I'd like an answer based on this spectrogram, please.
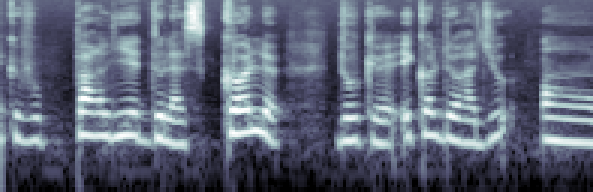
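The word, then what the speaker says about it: skol: Donc les deux se valent et la scool s'écrit s k o l pour les gens qui se disent mais comment je peux c'est facile faut penser à comment on dit à la tienne en norvégien et puis voilà c'est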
